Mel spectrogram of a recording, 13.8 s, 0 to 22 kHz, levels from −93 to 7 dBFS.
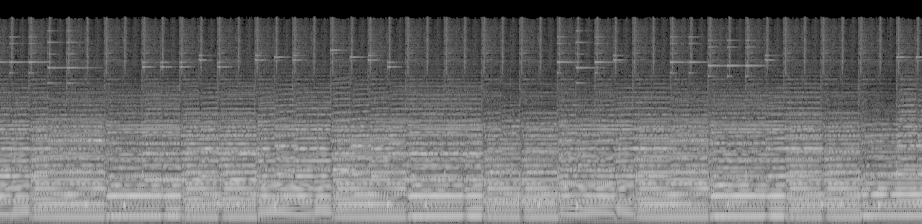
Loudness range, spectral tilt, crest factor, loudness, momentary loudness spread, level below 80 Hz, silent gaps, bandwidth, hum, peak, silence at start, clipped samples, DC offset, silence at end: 1 LU; -5 dB/octave; 12 dB; -19 LUFS; 2 LU; -46 dBFS; none; 17 kHz; none; -6 dBFS; 0 s; under 0.1%; 0.1%; 0 s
